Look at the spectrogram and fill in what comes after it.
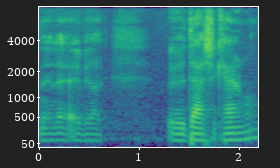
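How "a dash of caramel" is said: muttered under the breath, quieter and slower. Retelling how he used to add to his latte order, muttered under his breath. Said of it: "under his breath".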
